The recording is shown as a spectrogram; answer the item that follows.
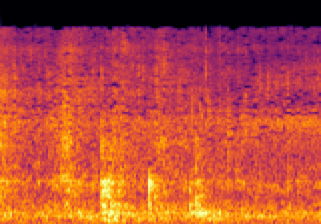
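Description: Wooden spoon stirring and scraping a thick, thickening milk mixture (khoya) around a nonstick saucepan, with a faint sizzle as it cooks over low heat.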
